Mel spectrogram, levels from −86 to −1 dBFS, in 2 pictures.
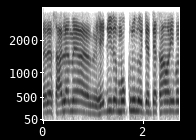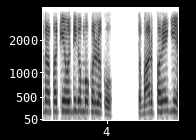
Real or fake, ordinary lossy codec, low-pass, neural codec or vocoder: real; none; 3.6 kHz; none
